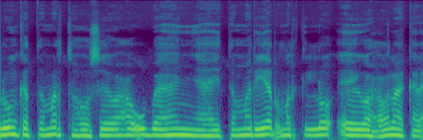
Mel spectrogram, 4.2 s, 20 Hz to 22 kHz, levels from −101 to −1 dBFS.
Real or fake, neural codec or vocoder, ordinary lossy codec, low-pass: real; none; none; none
